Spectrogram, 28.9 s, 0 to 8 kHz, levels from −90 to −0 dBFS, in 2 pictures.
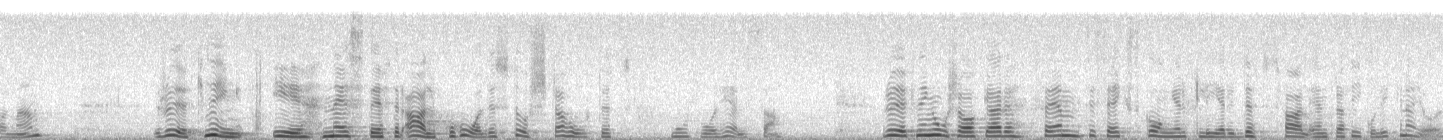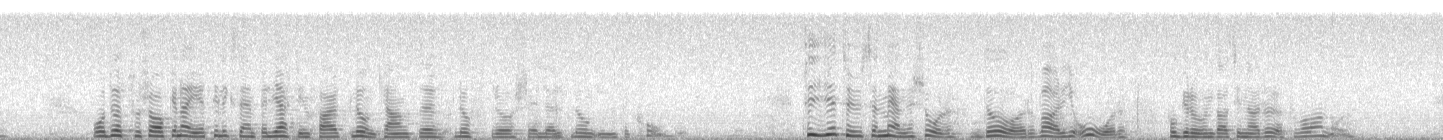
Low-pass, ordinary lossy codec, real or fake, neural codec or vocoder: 7.2 kHz; none; real; none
